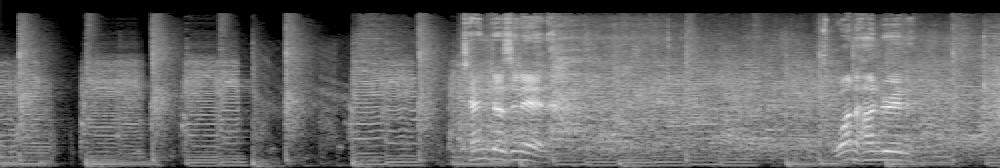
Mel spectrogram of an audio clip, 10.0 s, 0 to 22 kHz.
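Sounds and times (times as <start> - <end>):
guitar music: 0.0 - 8.3
bass line: 0.0 - 8.4.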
